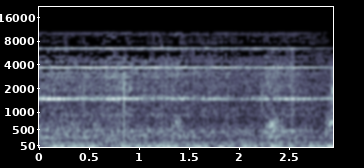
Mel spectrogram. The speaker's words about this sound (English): It's for me. I've been expecting a phone call.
